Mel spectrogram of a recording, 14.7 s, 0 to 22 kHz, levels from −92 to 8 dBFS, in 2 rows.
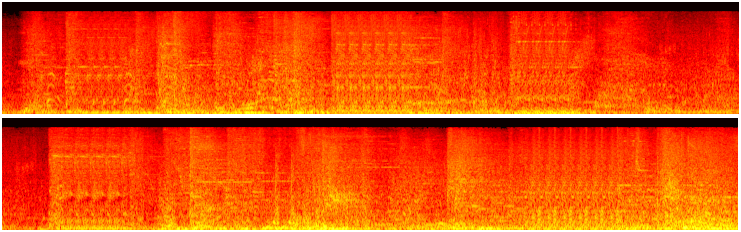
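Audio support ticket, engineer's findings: Repeated frames at 0.90, 3.41, 5.29, 8.11, 10.13 and 12.74 s: short blocks of about 0.10 to 0.16 s replay one to five extra times, heard as stutter. Likely runs of compressed frames were written or sent more than once, with each stutter lengthening the audio by its repeats.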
